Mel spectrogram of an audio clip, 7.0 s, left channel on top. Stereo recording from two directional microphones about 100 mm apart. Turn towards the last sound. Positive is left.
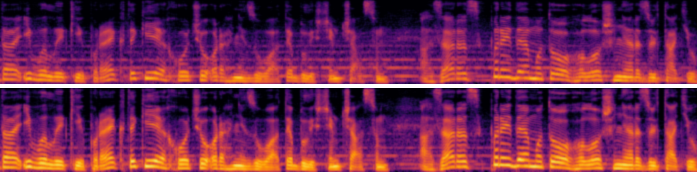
turn(degrees=-40)  # may be behind; listen again after turning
